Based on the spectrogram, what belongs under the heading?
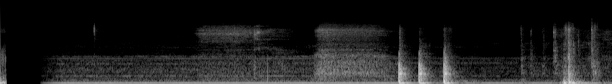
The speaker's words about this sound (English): Just knock on the damn door.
